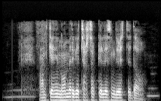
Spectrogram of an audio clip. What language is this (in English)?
Kyrgyz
